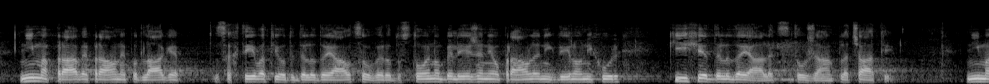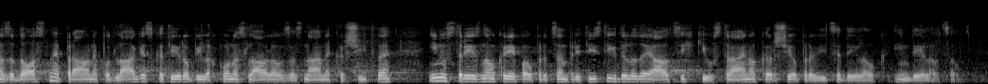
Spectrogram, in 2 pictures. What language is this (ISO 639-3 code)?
slv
